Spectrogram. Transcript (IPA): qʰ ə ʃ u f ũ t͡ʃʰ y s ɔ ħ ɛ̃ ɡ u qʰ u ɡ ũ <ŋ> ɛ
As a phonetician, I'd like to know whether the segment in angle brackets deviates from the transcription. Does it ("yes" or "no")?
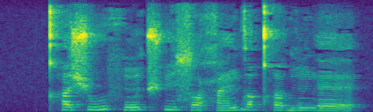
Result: no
